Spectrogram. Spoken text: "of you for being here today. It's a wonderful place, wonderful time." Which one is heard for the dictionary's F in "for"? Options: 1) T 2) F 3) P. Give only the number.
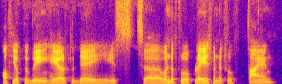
3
